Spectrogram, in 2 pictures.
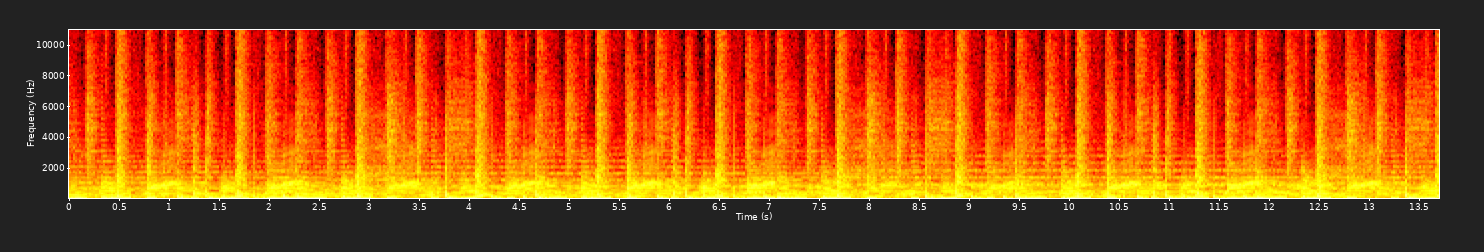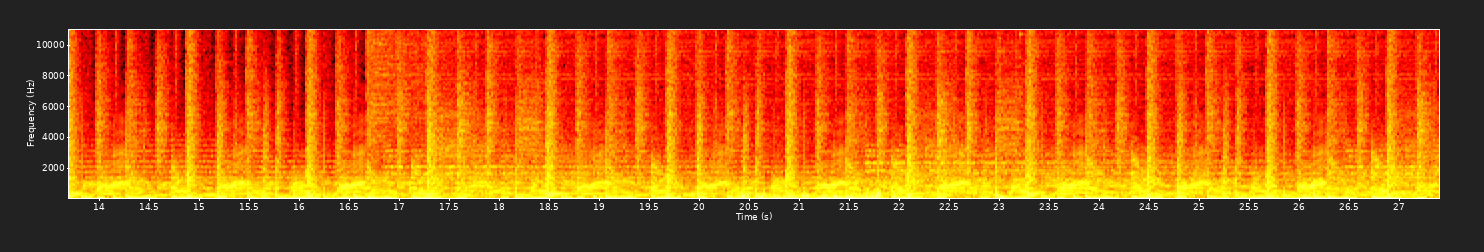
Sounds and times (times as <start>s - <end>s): Music: 0.0s - 27.4s.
